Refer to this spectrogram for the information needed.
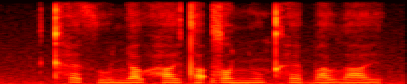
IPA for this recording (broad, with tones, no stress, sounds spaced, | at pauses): kʰ ɛ˦˨ θ u˨ ɲ a˦˨ ʊ̯ h a˦˨ ɪ̯ t ä˦ ʔ z ɔ˦˨ ɲ ũ˦ kʰ ɛ˦˨ b a˦˨ ʊ̯ l a˦˨ ɪ̯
